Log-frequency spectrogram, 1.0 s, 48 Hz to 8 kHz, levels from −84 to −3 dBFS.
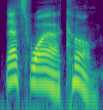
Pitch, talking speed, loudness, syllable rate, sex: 145 Hz, 235 wpm, -15 LUFS, 4.5 syllables/s, male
